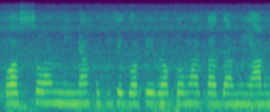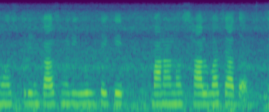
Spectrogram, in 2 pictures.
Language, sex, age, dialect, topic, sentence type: Bengali, female, 18-24, Western, agriculture, statement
